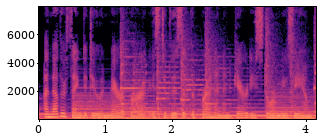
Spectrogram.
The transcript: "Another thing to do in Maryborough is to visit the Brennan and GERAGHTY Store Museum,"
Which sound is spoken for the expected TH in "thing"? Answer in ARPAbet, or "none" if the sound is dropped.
TH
